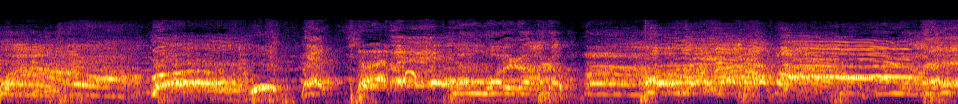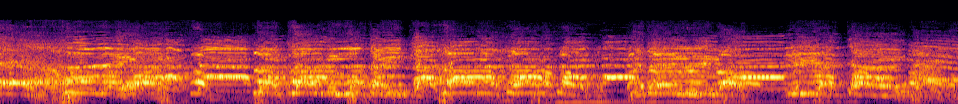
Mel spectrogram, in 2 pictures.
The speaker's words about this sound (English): As the pōhiri begins, the haka Wairarapa Moana is performed by some of the local school kids.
